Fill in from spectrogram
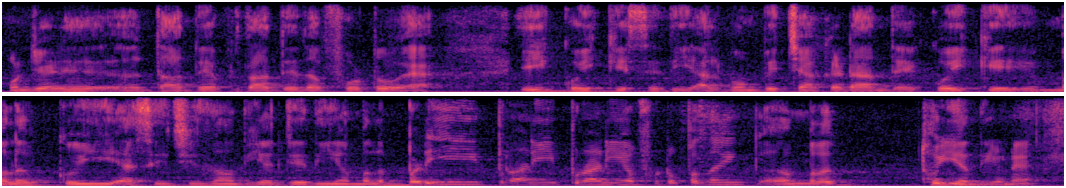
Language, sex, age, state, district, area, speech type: Dogri, male, 30-45, Jammu and Kashmir, Reasi, urban, spontaneous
